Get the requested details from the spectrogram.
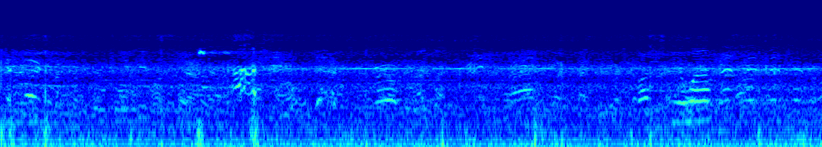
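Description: Distant young players shout to each other across an open outdoor field.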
